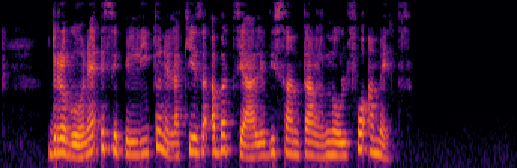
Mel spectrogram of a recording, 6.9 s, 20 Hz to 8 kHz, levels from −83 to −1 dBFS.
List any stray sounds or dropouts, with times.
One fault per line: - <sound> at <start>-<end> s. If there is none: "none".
none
